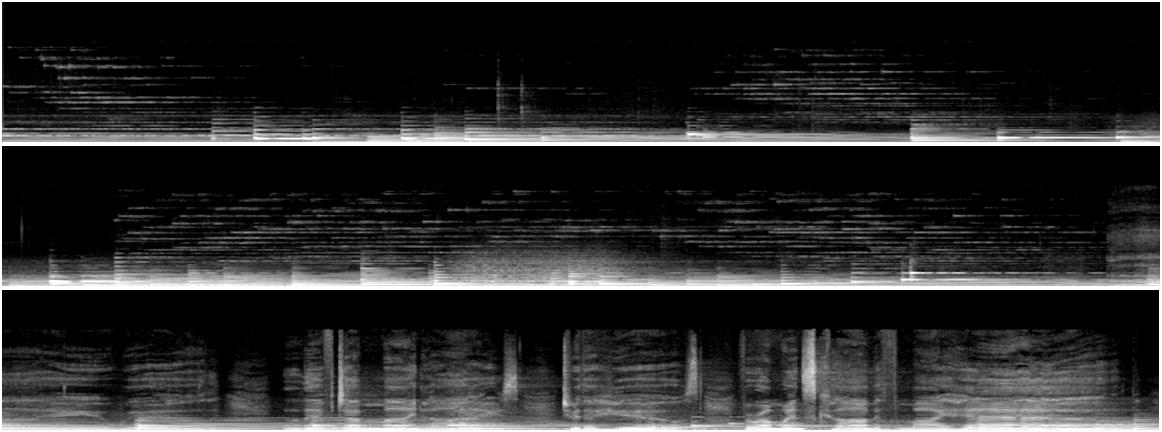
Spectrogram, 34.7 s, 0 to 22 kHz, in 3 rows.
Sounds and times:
Music: 0:00.0 - 0:34.7
Female singing: 0:22.6 - 0:25.4, 0:26.0 - 0:34.7.

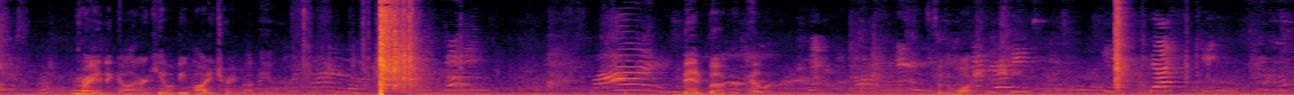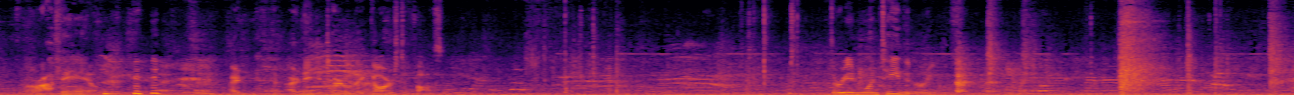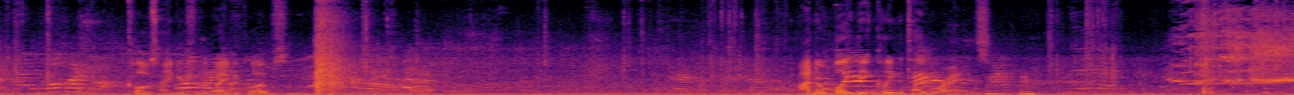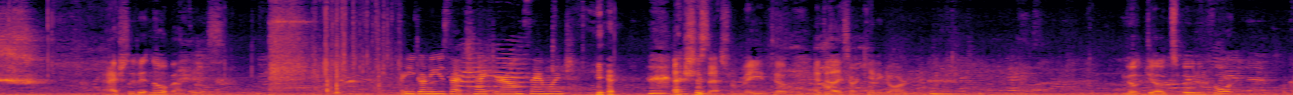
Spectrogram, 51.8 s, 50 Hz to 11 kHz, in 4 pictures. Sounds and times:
Inside, public space: 0:00.0 - 0:51.7.

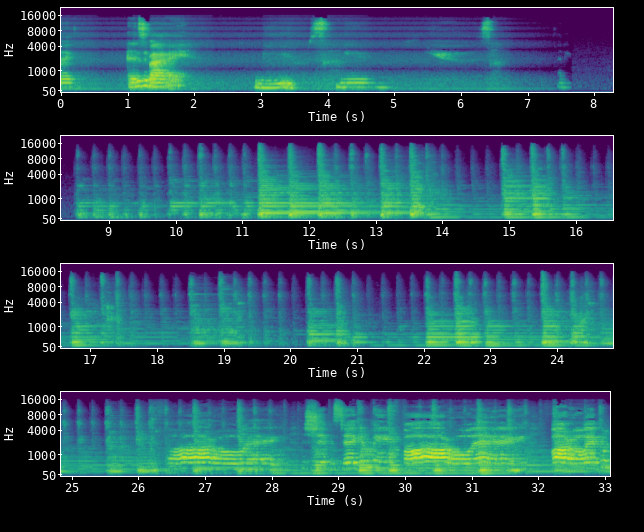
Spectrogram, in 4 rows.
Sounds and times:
Music: 0:08.5 - 0:33.0.

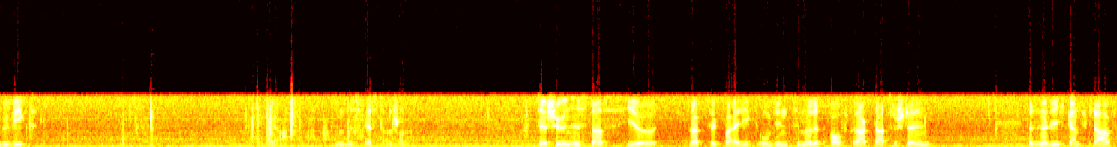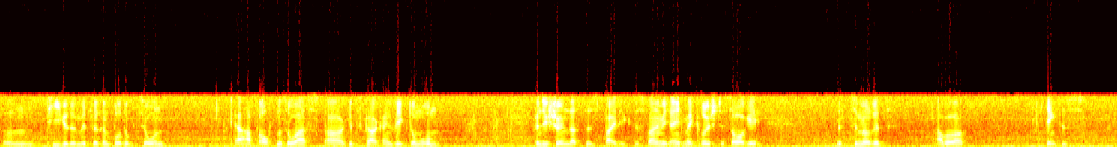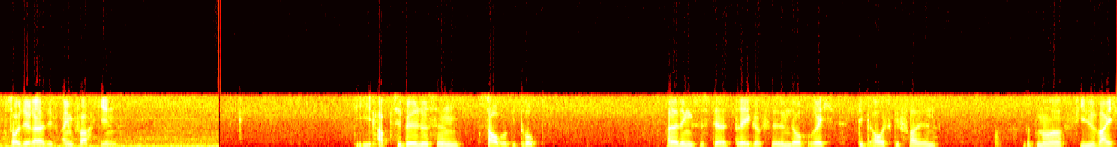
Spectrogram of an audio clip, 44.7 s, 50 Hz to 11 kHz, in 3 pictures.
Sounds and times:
Speech: 0:00.0 - 0:00.6, 0:03.5 - 0:05.6, 0:07.2 - 0:12.5, 0:13.7 - 0:17.2, 0:18.0 - 0:20.8, 0:22.0 - 0:25.1, 0:26.0 - 0:26.8, 0:27.4 - 0:27.8, 0:28.8 - 0:31.4, 0:34.5 - 0:37.1, 0:38.7 - 0:42.4, 0:43.4 - 0:44.6
Inside, small room: 0:00.0 - 0:44.6.

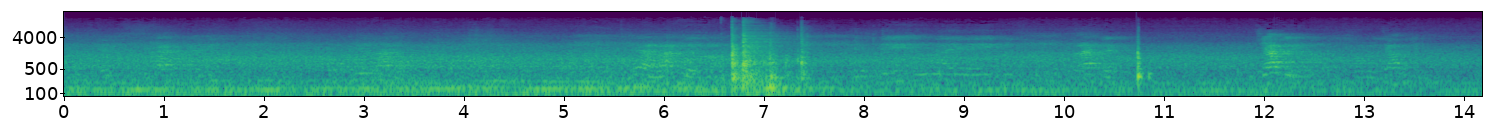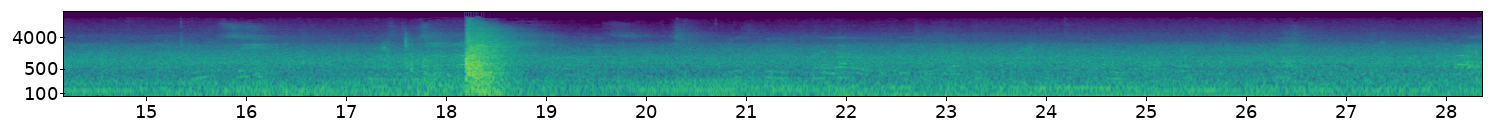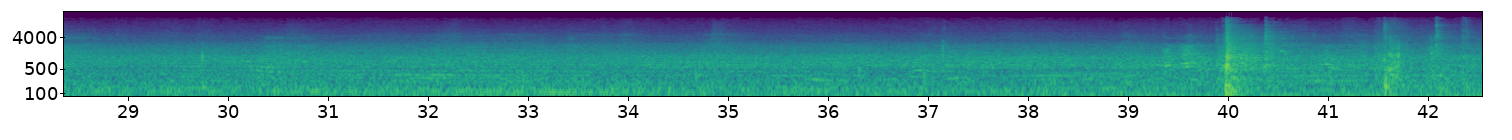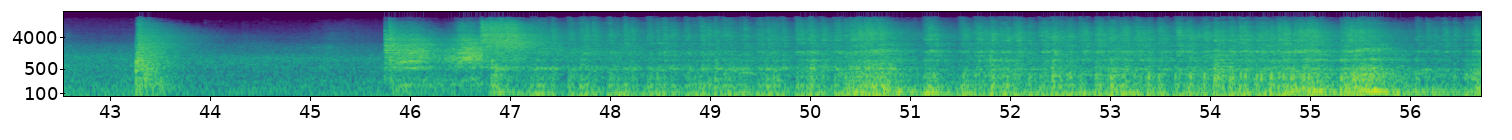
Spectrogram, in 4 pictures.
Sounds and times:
Speech: 0:00.3 - 0:01.6, 0:02.6 - 0:03.5, 0:05.7 - 0:06.7, 0:11.9 - 0:13.6, 0:20.8 - 0:23.4, 0:28.0 - 0:28.6, 0:39.3 - 0:41.2.

